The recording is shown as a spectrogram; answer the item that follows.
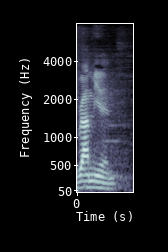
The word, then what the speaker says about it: ramyun: We couldn't do the Korean episode without the coup de grace of Korean instant nudes, and that's the kimchi ramyun. That's a ramen with a Y in it, so you have to pronounce it right.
